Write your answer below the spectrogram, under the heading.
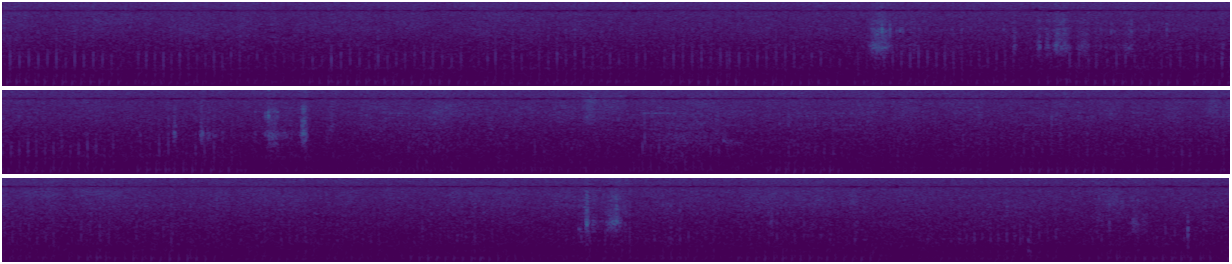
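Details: Low continuous purring of Gizmo, a pampered Persian pet cat, a rough rapid throb sustained throughout, with a few brief soft clicks and rustles breaking through near the middle and end.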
